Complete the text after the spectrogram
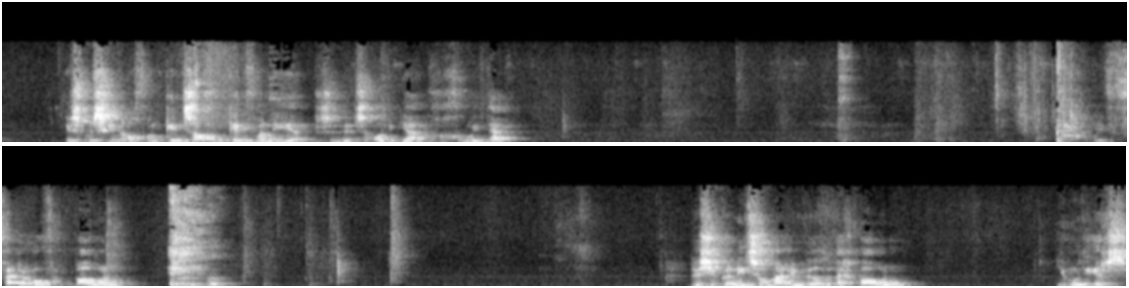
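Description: An elderly woman speaks calmly into a microphone, heard through a loudspeaker in an echoing room, with pauses between phrases.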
